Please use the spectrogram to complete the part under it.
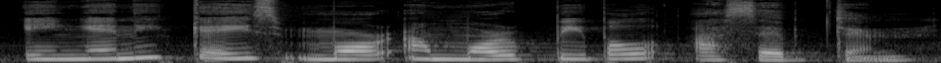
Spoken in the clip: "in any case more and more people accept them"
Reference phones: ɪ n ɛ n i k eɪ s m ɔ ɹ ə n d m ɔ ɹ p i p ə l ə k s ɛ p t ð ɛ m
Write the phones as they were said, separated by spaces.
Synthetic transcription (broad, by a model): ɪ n ɛ n i k eɪ s m ɔ ɹ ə n m ɔ ɹ p i p ə l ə s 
